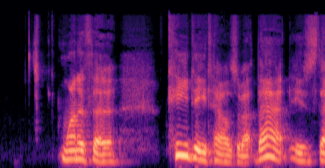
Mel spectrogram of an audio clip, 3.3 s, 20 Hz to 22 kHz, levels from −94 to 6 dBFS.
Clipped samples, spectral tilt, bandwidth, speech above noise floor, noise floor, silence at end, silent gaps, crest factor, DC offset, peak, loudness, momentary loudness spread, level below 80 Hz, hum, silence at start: under 0.1%; -6.5 dB/octave; 16 kHz; 26 dB; -40 dBFS; 0 s; none; 14 dB; under 0.1%; 0 dBFS; -14 LUFS; 10 LU; -56 dBFS; none; 0.35 s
